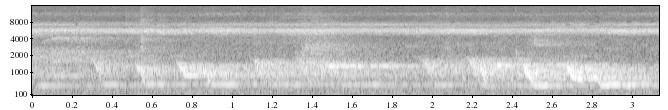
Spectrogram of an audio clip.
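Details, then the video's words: Green Oriole in Daintree coastal rainforest, Australia, giving a rapid run of liquid, fluty notes with sliding downstrokes, nearly continuous through the phrase; shrill insects hum constantly in the background. "Green Oriole Sounds - The deep, liquid calls & song of Green Orioles in the Daintree rainforest."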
